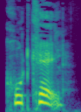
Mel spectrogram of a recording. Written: krudtkarl

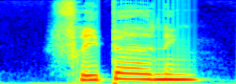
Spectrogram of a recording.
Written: fribadning

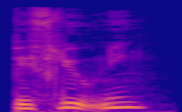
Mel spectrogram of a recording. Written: beflyvning

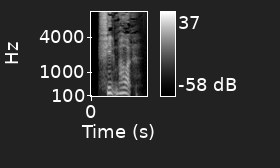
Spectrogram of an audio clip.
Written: filmhold

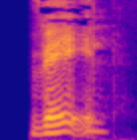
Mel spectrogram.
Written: vals

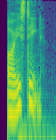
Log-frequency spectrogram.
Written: øjesten

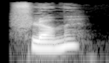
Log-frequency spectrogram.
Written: flom

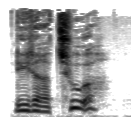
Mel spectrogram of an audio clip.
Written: litteratur

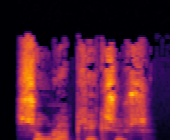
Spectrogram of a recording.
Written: solar plexus

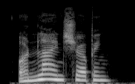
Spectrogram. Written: onlineshopping

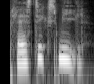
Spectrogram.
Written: plasticsmil

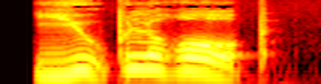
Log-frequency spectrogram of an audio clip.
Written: jubelråb

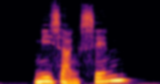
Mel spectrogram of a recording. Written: scene

